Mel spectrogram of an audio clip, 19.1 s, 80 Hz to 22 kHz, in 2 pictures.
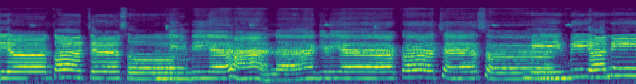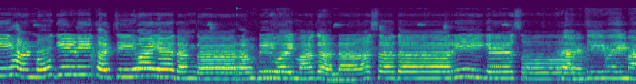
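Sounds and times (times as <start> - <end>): women singing folk song: 0.0 - 19.0.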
